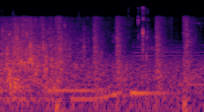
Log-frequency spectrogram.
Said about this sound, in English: I'm going to swim. So I'm now swimming over a river here.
